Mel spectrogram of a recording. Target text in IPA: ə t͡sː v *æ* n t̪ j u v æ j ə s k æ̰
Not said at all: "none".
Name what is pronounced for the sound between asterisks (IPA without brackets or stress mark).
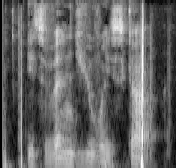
æ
